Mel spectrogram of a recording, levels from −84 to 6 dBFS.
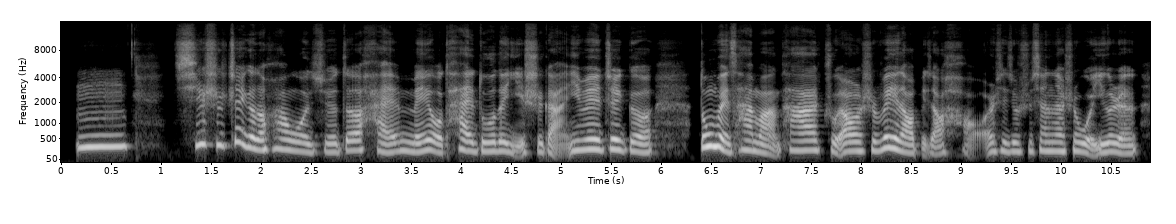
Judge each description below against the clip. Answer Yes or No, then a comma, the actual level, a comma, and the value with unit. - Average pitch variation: Yes, average, 4.0 semitones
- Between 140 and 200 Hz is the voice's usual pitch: No, high, 210 Hz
